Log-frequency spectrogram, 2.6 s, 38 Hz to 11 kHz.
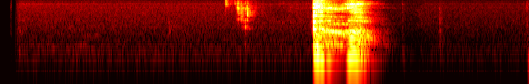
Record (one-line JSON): {"cough_length": "2.6 s", "cough_amplitude": 30640, "cough_signal_mean_std_ratio": 0.23, "survey_phase": "beta (2021-08-13 to 2022-03-07)", "age": "45-64", "gender": "Male", "wearing_mask": "No", "symptom_none": true, "smoker_status": "Never smoked", "respiratory_condition_asthma": false, "respiratory_condition_other": false, "recruitment_source": "REACT", "submission_delay": "1 day", "covid_test_result": "Negative", "covid_test_method": "RT-qPCR", "influenza_a_test_result": "Negative", "influenza_b_test_result": "Negative"}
